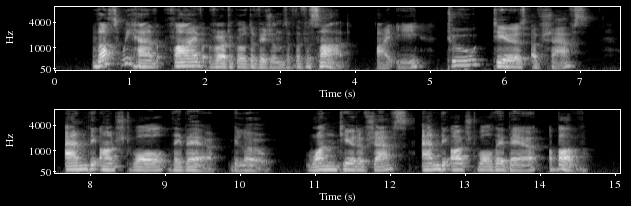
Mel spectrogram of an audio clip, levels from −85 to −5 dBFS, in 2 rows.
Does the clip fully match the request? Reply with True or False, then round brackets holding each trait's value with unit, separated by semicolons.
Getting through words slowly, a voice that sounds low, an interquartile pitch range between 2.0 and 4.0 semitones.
True (125 wpm; 115 Hz; 2.6 semitones)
